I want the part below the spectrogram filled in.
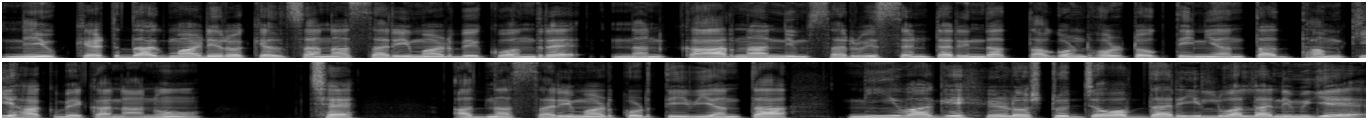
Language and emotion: Kannada, disgusted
